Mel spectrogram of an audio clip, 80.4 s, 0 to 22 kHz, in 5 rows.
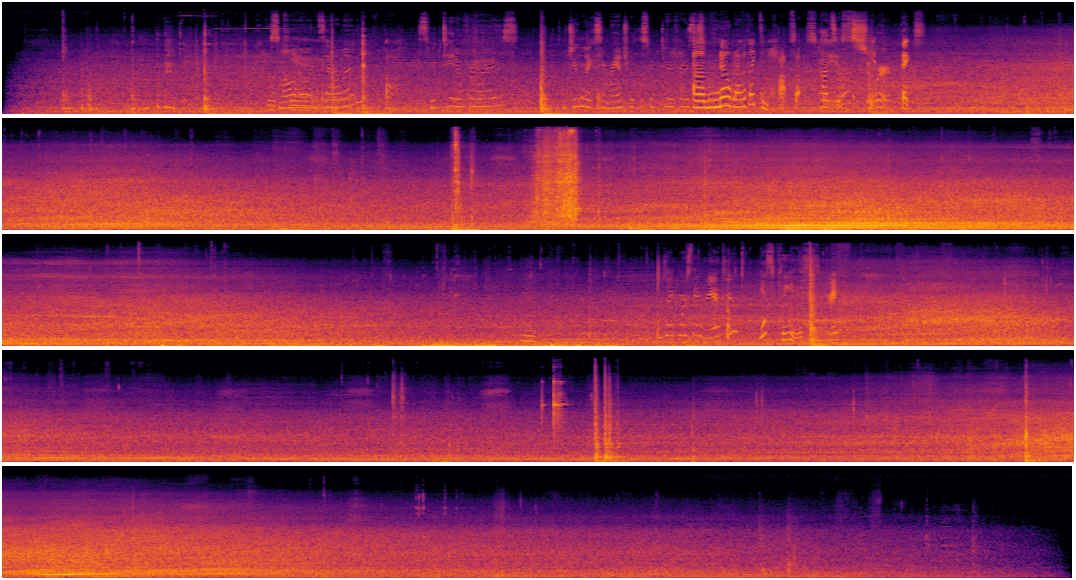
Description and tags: GettingFood SammyT's Feb2012
Getting my food, traffic in the background. From a recording I made with my ZoomH2 sitting at an outdoor table at a restaurant called Sammy Ts.
restaurant, female-voices, food-order, traffic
